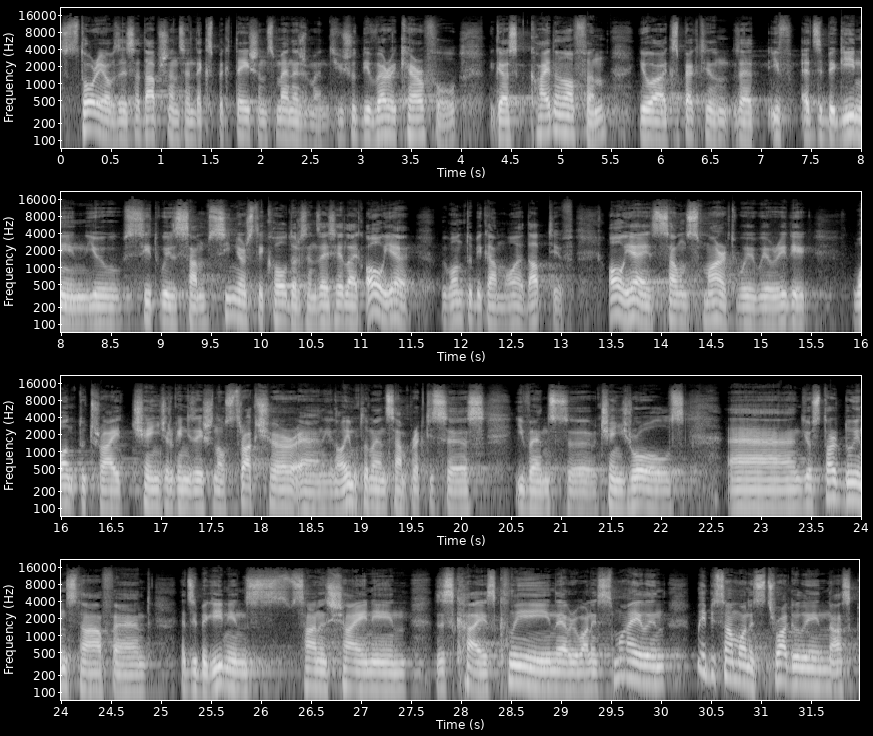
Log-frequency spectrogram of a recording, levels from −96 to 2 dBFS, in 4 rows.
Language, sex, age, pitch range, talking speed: English, male, 30-49, 110-135 Hz, 165 wpm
